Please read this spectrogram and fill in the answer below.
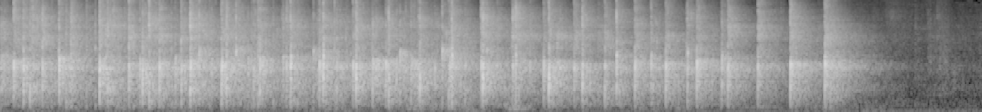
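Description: Audience applauding with dense, uneven clapping that thins and fades out about six seconds in.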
